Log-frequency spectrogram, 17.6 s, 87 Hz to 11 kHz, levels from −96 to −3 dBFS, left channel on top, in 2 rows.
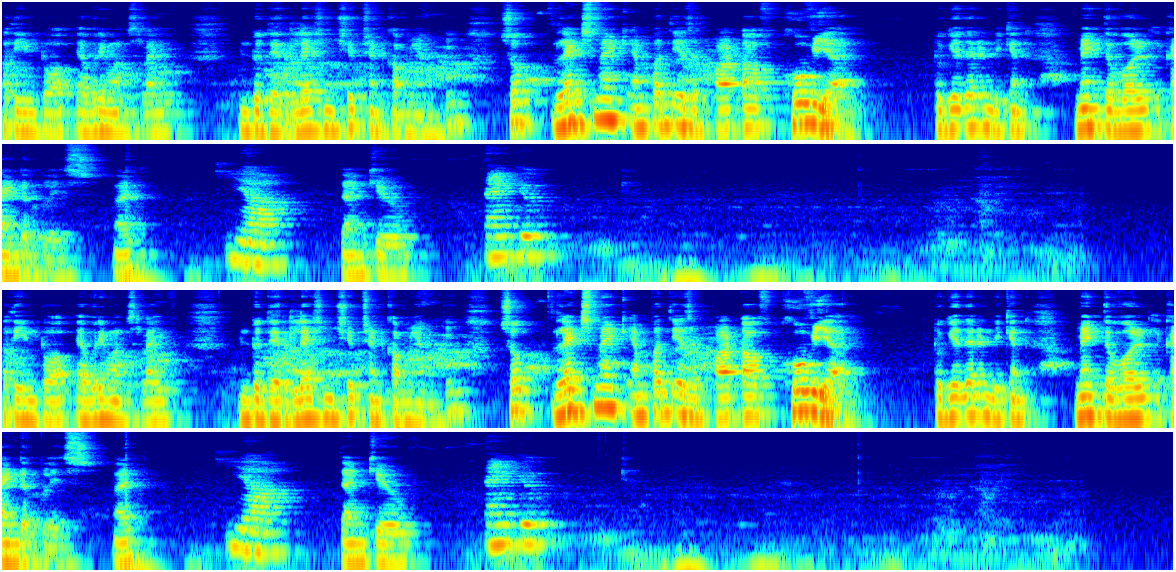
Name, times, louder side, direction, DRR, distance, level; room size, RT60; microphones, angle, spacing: voice 1, 0.0-6.4 7.0-9.8 11.3-11.9, right 1 dB, 40° right, 1.5 m, -31 dB
voice 2, 10.5-10.9 12.4-13.0 13.2-13.6 15.7-16.2 16.6-16.7, right 1 dB, 20° left, 3.1 m, -37 dB
9.4 x 8.5 x 3.4 m
head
